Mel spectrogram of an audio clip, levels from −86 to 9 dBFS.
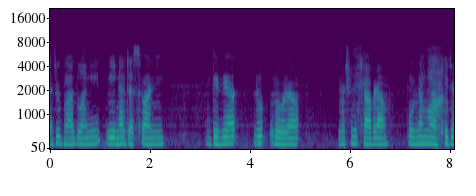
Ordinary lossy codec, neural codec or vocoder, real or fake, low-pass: Opus, 64 kbps; codec, 24 kHz, 1 kbps, SNAC; fake; 7.2 kHz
